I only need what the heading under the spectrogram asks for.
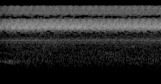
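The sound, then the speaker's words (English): A loud, steady cicada buzz drones on without a break, a dense high-pitched whine filling the air with no other sounds. “You know, the big buzzy flying bugs that live underground as nymphs and then pop up as adults and make a really loud chirp or buzzing noise?”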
